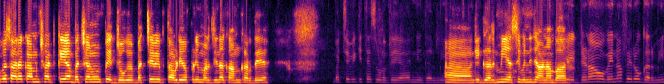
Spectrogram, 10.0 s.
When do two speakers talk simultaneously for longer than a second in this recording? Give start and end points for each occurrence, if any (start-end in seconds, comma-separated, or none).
6.7-8.5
